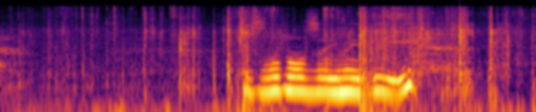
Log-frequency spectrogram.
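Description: A hand scrapes and crunches a crust of ice.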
